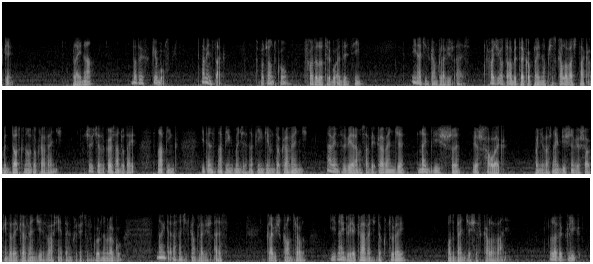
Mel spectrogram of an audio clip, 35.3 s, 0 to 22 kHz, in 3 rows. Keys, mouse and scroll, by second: 5.4 n, 6.6 middle click, 8.4 s, 16.5 click, 20.0 click, 27.8 s.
